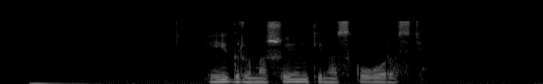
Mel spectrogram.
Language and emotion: Russian, sad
